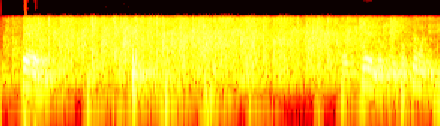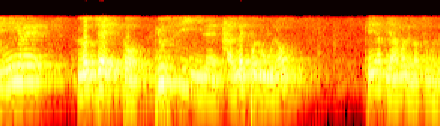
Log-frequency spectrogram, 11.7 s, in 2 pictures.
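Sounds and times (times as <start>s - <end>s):
applause: 0.0s - 5.5s
speech: 0.3s - 1.3s, 4.8s - 9.9s, 10.8s - 11.7s.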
